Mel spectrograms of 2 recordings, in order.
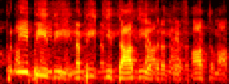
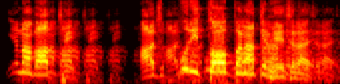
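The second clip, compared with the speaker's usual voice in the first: high, loud sermon shout; fiery preaching; 12 semitones higher, 6 dB louder than usual. Acted. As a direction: thunder at the audience like a preacher. Preacher thunders at parents. (ऊँची आवाज़ में जोशीला was)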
